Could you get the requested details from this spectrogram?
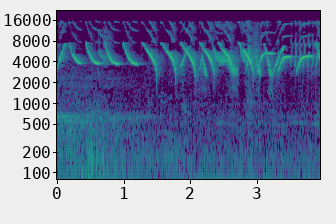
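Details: Canary song used for training canaries: a steady run of descending whistled sweeps, about three per second, followed by quicker overlapping swooping notes.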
